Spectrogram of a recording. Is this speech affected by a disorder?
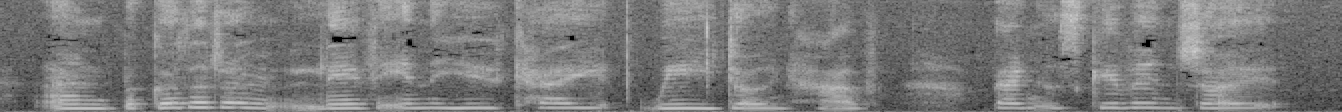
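Yes: cerebral palsy.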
